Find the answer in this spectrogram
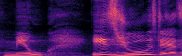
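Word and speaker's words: μ: divide कर देते हैं द ग्रीक लेटर यह ग्रीक लेटर है हमारे पास म व्हिच इज प्रोनाउंसड एज म इज यूज्ड एज अ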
